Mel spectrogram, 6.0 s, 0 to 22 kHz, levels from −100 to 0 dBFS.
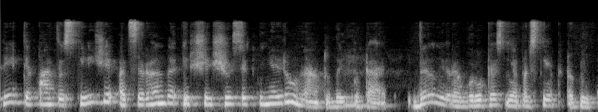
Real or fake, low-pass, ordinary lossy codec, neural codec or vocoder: fake; 10.8 kHz; Opus, 64 kbps; codec, 24 kHz, 3 kbps, HILCodec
